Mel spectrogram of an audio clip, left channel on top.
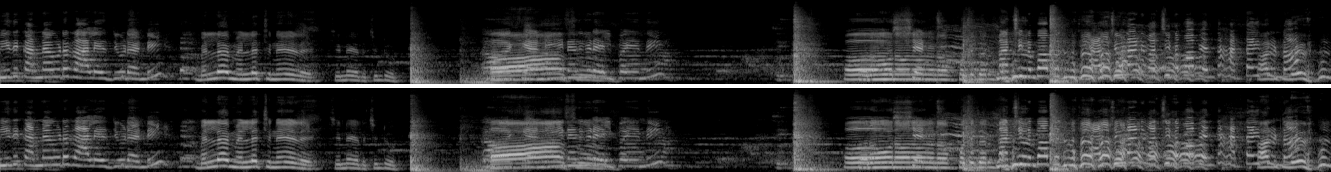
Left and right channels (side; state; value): both; normal; correlation 0.56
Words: మీది కన్నా కూడా రాలేదు. చూడండి మెల్ల చిన్న చింటూ కూడా వెళ్ళిపోయింది. మా చిన్న బాబు చూడండి, మా చిన్న బాబు ఎంత హట్ అయిపోయిందో.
